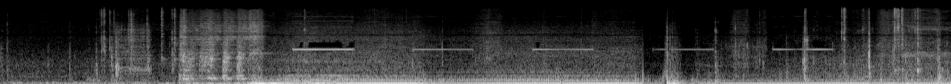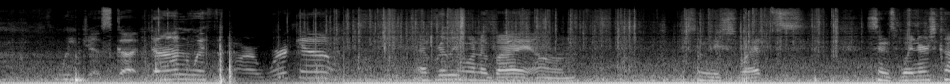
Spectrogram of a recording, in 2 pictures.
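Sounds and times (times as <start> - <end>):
car engine starting and idling: 0.0 - 19.0
dashboard warning chime beeping: 2.9 - 8.6.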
